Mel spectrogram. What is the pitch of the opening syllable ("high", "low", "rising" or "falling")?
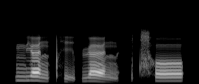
falling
